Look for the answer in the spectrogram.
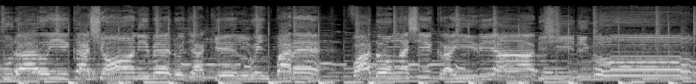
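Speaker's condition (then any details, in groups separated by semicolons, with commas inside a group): No condition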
